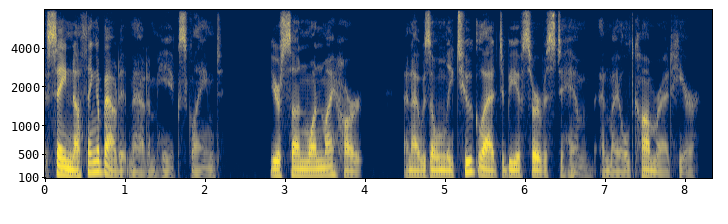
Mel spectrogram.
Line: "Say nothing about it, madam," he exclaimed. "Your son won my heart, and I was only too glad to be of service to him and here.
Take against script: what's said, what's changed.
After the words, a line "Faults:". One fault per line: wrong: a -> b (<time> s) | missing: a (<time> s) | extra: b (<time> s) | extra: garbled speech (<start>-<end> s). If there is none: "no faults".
"Say nothing about it, madam," he exclaimed. "Your son won my heart, and I was only too glad to be of service to him and my old comrade here.
Faults:
extra: my old comrade (7.0 s)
